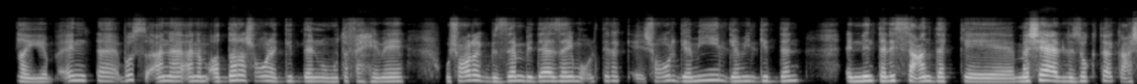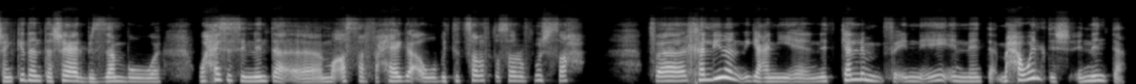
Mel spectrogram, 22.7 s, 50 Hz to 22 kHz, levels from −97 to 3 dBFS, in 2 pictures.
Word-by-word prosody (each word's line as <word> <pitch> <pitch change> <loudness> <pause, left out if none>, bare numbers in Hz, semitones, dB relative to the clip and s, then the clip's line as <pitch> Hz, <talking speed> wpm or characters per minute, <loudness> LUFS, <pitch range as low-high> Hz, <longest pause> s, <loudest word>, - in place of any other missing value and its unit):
طيب 170 -4 -3
أنت 220 -2 -4
بُص، 245 +3 -4
أنا 205 -1 0
أنا 205 - 0
مقدّرة 205 +4 0
شعورك 205 -3 -3
جدًا 190 -1 -4
ومُتفهِّماه 190 +1 -4 0.4
وشعورك 215 +4 +1
بالذنب 200 +3 -2
ده 205 +1 +1
زي 205 +1 +1
ما 200 - -6
قُلت 185 +5 -11
لك 210 -5 -9
شعور 195 +8 -4
جميل، 220 +3 -2
جميل 200 +1 -3
جدًا 210 +3 -4 0.5
إن 195 +1 +1
أنت 215 -1 +3
لسّه 215 +2 +3
عندك 195 0 +2 0.6
مشاعر 215 +3 +7
لزوجتك 200 +2 -3
عشان 185 +2 0
كده 245 0 +1
أنت 215 -3 -1
شاعر 210 0 +5
بالذنب 185 +2 0
و 175 -1 -2 0.4
وحاسِس 240 +2 +1
إن 195 -1 +1
أنت 205 +1 +1 0.5
مِقصّر 200 +3 -1
في 195 - -9
حاجة 200 +1 +2
أو 185 +1 -2
بتتصرّف 215 +4 -3
تَصرُّف 210 +2 -5
مش 240 - -2
صح، 220 +1 -4 0.6
فخلّينا 230 - +6
ن 300 - -4
يعني 180 -3 0
نتكلّم 210 +5 0
في - - -7
إن 195 +1 -3
إيه، 220 +3 -3
إن 195 -2 -3
أنت 190 0 -3
ما 210 - -1
حاولتش 280 - +3
إن 210 +4 0
أنت 230 0 -2
205 Hz, 150 wpm, -25 LUFS, 190-220 Hz, 0.6 s, مشاعر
